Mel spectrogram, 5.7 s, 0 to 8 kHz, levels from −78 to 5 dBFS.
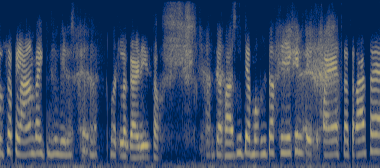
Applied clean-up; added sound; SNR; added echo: neural diffusion model UNIVERSE++.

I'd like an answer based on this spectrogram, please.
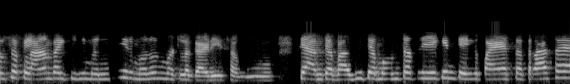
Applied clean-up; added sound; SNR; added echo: none; none; none; none.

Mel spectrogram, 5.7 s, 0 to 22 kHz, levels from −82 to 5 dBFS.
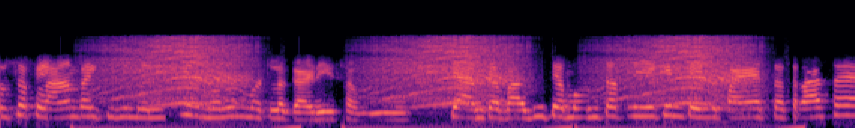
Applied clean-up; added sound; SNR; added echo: none; Engine; 2 dB; none.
